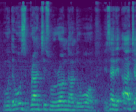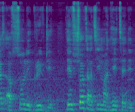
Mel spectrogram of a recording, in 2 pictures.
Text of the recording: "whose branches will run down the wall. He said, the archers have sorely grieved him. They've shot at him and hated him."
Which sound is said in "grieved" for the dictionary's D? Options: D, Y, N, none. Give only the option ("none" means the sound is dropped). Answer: D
